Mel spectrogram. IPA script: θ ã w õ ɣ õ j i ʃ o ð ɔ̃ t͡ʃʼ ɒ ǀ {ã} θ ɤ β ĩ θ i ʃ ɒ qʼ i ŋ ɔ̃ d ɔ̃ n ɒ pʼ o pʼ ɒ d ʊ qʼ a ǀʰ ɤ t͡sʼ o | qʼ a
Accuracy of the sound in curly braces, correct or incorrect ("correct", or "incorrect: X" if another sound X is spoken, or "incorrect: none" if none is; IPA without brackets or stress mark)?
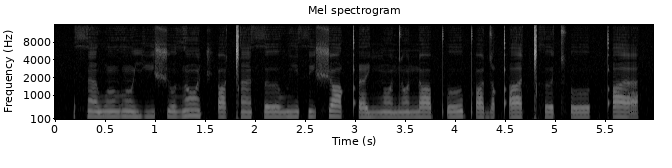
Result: correct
